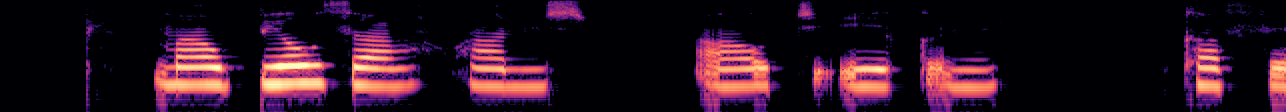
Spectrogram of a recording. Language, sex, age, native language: Icelandic, female, 9, Icelandic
